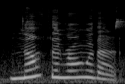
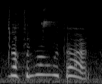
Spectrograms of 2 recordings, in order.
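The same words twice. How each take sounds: First: Sing-song. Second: High squeaky line through laughter; laughing. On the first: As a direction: lilt it up playfully. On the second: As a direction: squeal it out giggling. Defending loving Legos, laughing. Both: Real, not acted.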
